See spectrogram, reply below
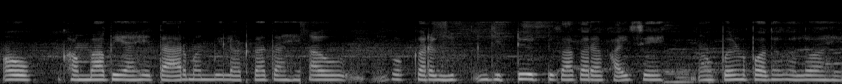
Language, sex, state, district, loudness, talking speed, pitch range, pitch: Chhattisgarhi, female, Chhattisgarh, Raigarh, -30 LUFS, 155 wpm, 210-220 Hz, 215 Hz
